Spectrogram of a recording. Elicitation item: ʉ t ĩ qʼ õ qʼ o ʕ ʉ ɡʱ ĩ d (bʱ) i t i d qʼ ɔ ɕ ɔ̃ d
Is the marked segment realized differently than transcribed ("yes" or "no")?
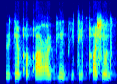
no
